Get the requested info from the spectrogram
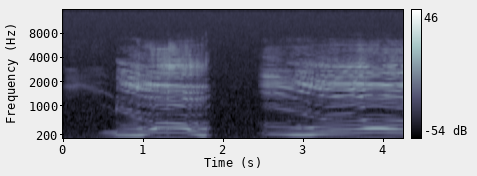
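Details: Close, loud red deer roars during the rut: two long, coarse, deep bellows, each over a second, with a short gap between them. The second is held steadily to the end.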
